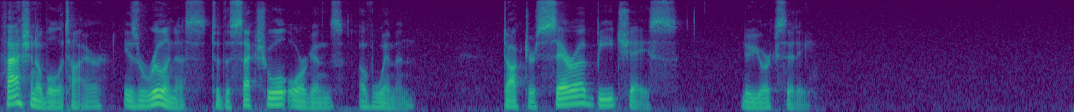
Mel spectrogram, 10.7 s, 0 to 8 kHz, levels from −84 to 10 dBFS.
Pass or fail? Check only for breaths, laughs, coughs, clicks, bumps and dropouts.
pass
